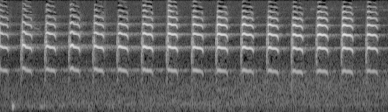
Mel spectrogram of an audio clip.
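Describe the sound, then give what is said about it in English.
A northern goshawk calls in a fast, steady series of about fourteen harsh, nasal 'kek' notes, loud and evenly spaced, with no other sounds or voices. “It's a northern goshawk, one of the most fearsome and admired of all birds of prey.”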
